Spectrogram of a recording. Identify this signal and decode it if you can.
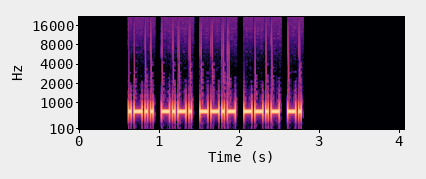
Morse code, heard as a keyed tone, about 36 wpm, 690 Hz. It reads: LCQQN
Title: Code Groups - 5 Letters - 35wpm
